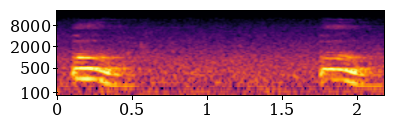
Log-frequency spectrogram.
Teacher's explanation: The circle that we make with our lips is tight. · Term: tense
